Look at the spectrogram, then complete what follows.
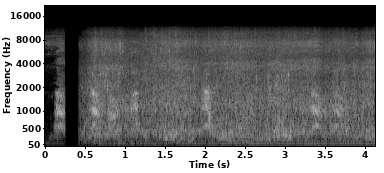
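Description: Water splashing and sloshing as people wade through a shallow stream, with irregular splashes from their steps. The sound cuts out for a moment just after the start.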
